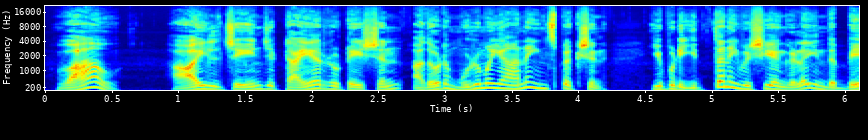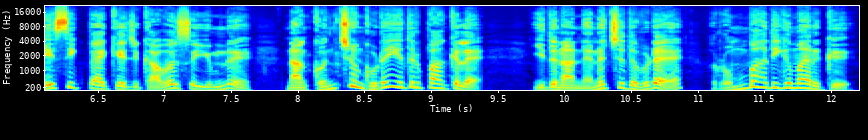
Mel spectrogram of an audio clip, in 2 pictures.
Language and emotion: Tamil, surprised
